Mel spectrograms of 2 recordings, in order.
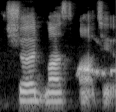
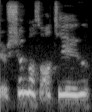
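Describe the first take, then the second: First: Said in the usual way. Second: High, light British accent. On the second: Shown as a demonstration. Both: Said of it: "Say it with British accents".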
